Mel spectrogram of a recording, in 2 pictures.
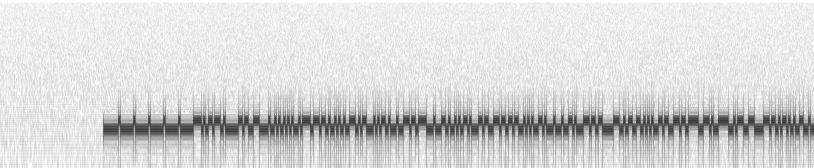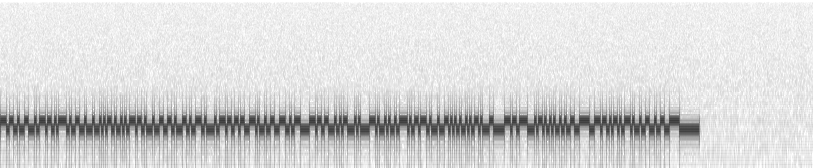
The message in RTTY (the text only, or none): LMJYE JABSQ OUJGL LYGQG VNIYL THTZM DWAPC EWQSJ QIUAK LHWNM CBXHF QRJGV ODFWT DHWWT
